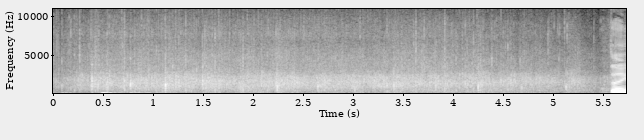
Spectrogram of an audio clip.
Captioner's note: applause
